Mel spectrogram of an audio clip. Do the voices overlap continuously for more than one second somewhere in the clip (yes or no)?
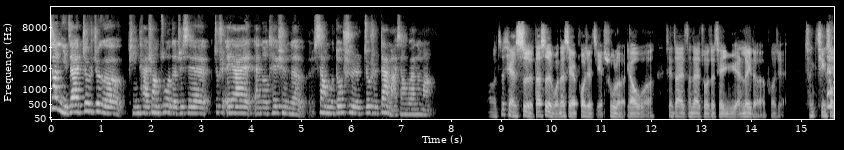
no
